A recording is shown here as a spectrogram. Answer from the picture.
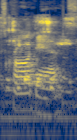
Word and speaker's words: crawdads: I realized once I mispronounced it the first time years ago that it's crawdads.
